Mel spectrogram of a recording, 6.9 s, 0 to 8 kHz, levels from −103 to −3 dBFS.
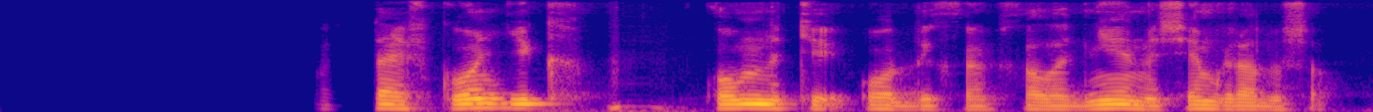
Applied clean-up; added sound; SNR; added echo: neural mask model DeepFilterNet 3.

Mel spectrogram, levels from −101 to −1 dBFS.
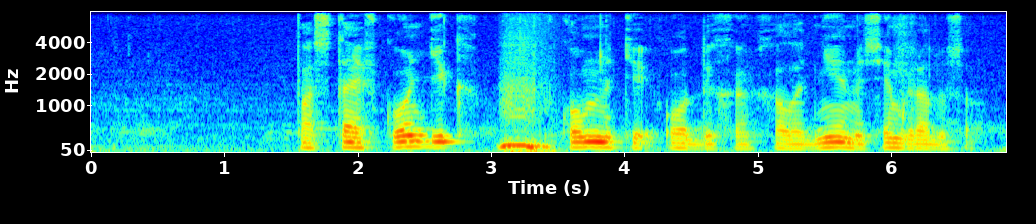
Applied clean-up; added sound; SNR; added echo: none; Telephone; 2 dB; none.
